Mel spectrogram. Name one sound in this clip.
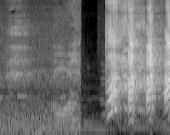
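A young man laughs loudly and heartily.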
